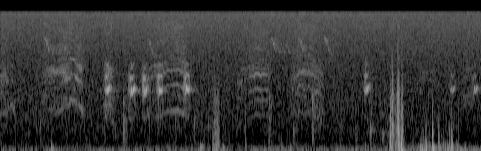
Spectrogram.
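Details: Two seven-day-old hand-fed Yellow-vented Bulbul chicks give thin, high chirps in quick bursts of five or six, over soft handling thumps and low background noise.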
